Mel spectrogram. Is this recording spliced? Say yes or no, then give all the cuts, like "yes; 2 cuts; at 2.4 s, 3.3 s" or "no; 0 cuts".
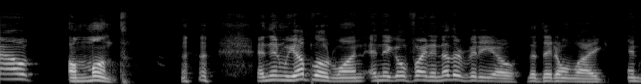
no; 0 cuts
